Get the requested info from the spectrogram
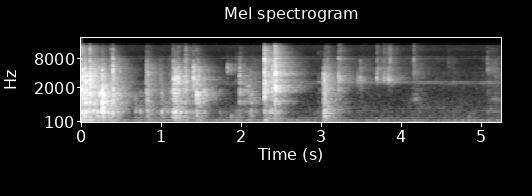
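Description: Mussel shells clattering and scraping against each other as a hand rummages through them in a plastic bowl. It comes as a run of crackly bursts that die away about four seconds in.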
